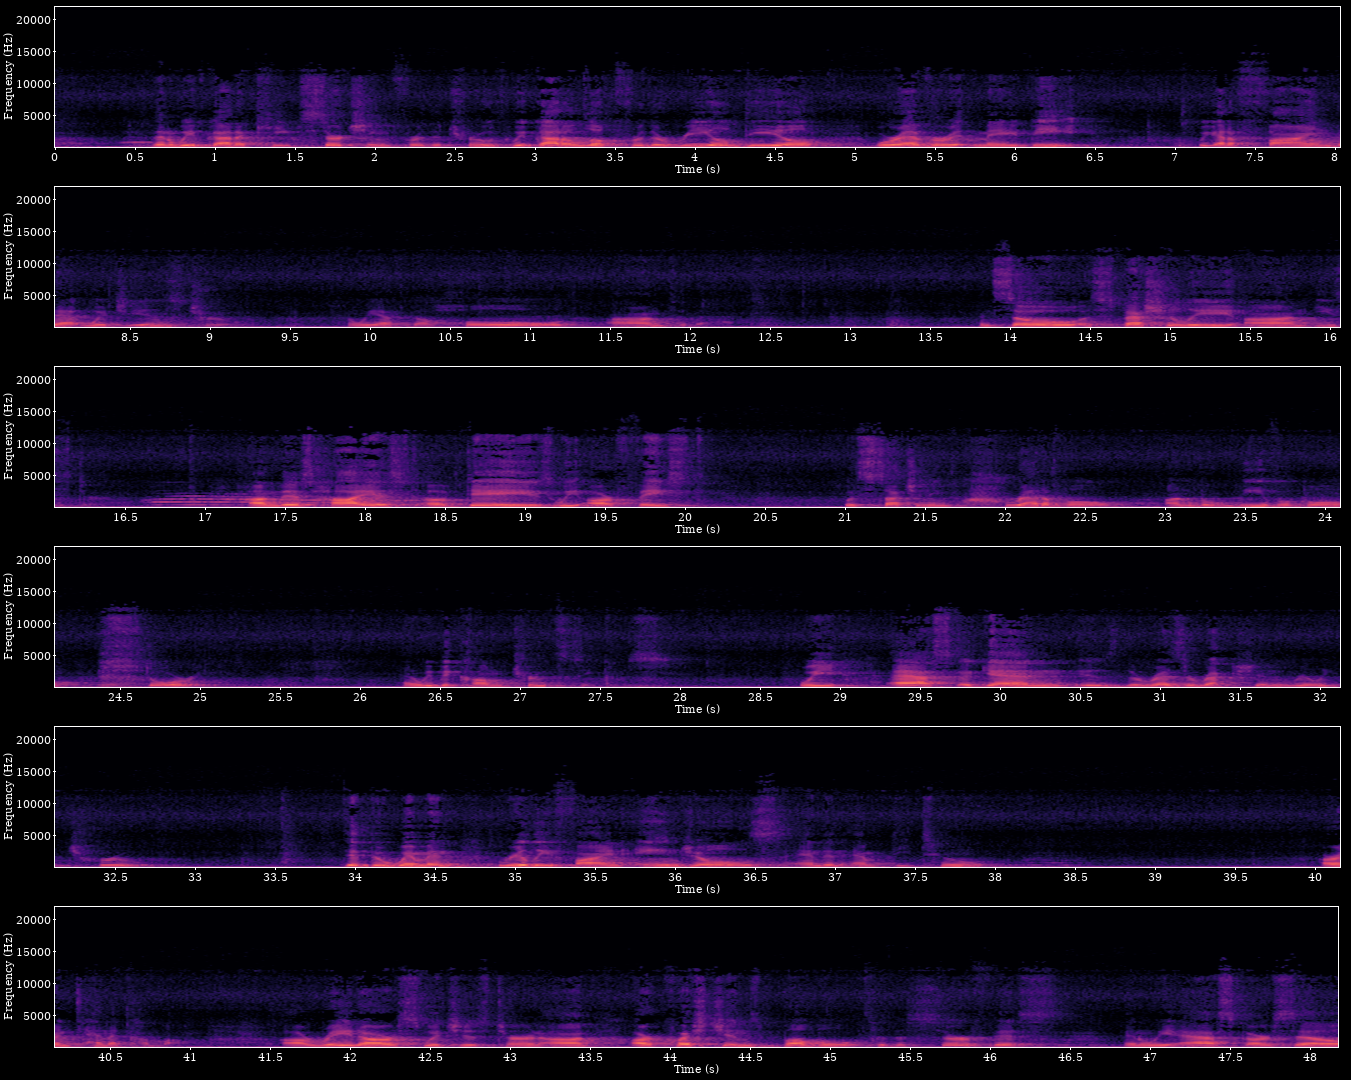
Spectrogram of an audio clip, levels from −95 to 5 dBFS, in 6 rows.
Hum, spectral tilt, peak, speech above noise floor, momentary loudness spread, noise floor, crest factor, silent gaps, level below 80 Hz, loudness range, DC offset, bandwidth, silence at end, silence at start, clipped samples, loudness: none; -7 dB/octave; -16 dBFS; 21 dB; 17 LU; -57 dBFS; 22 dB; none; -58 dBFS; 9 LU; under 0.1%; 13 kHz; 0 s; 0 s; under 0.1%; -37 LUFS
